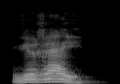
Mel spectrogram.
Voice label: "Gereij", kaevels platt

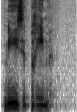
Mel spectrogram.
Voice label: "Miesepriem", Platt

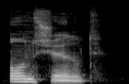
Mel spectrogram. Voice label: "Onschöld", Platt

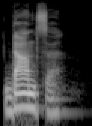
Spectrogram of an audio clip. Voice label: "danse", kaevels platt

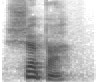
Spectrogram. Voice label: "Schöpper", platt

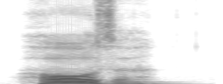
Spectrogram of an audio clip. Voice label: "Hoase", kaevels platt

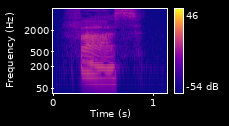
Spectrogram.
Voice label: "faas", kaevels platt

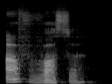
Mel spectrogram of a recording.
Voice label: "affwasse", kaevels platt

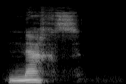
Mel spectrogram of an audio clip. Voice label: "nachs", kaevels platt

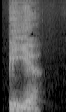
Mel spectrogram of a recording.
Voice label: "Pier", kaevels platt

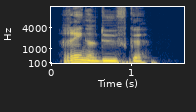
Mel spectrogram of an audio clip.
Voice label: "Rengeldüvke", Platt

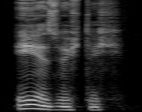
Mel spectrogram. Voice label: "eersöchteg", kaevels platt

